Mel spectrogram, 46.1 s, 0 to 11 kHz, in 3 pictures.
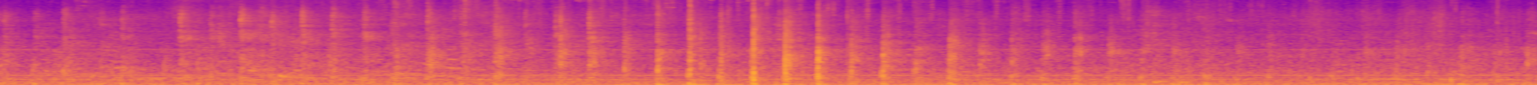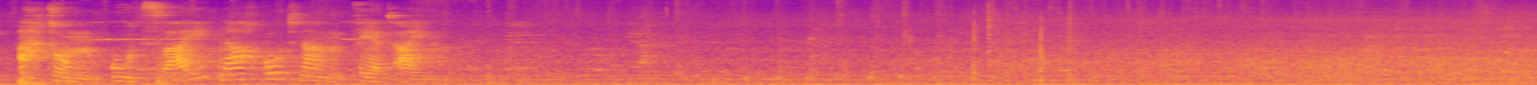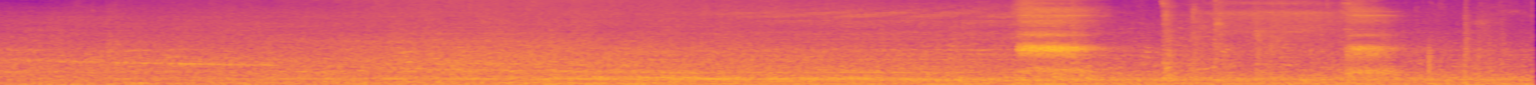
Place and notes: Subway station Rathaus
Sony PCM D50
